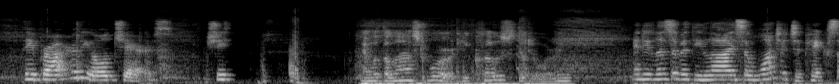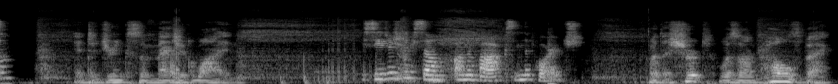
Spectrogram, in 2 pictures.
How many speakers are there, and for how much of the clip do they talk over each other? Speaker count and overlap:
four, no overlap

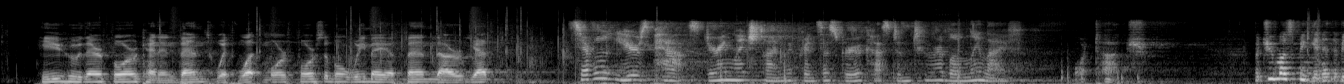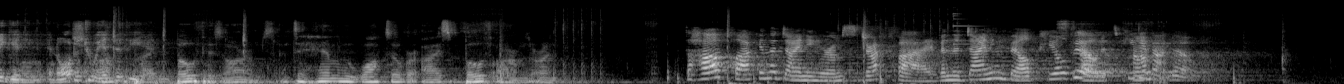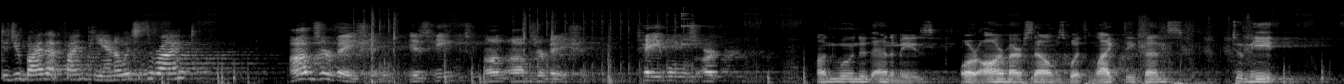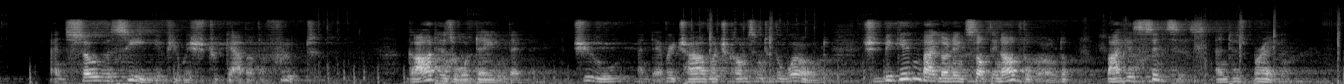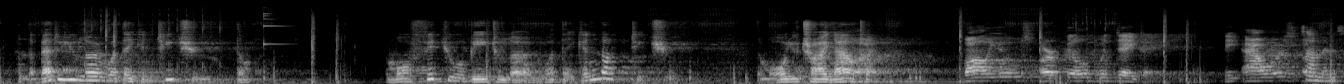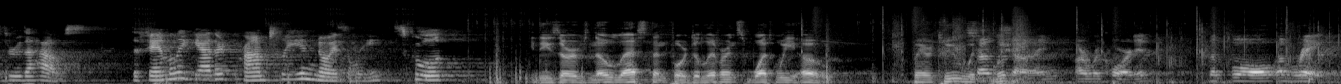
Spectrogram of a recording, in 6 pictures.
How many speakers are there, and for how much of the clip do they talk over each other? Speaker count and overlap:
seven, about 5%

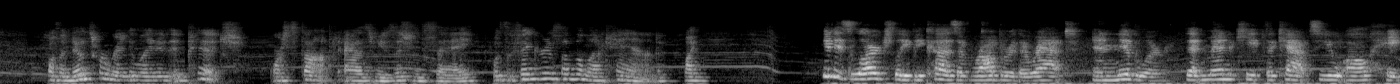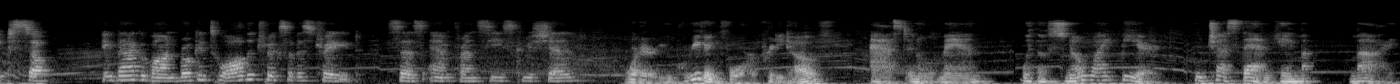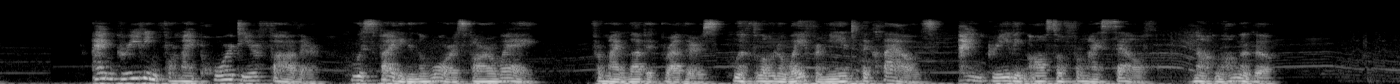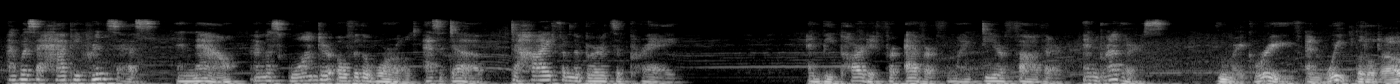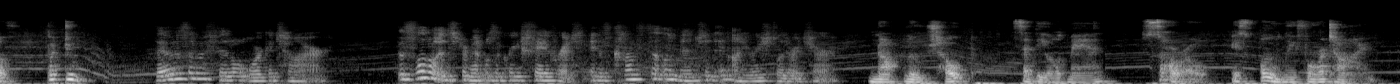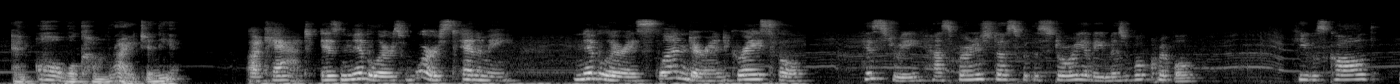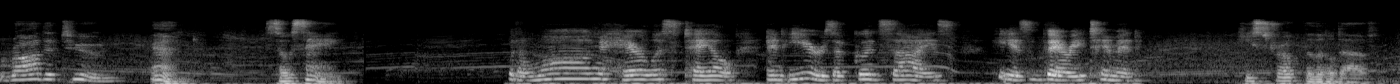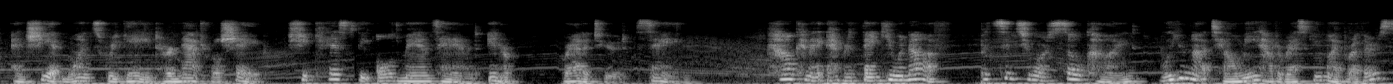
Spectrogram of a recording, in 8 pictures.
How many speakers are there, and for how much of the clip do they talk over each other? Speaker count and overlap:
four, no overlap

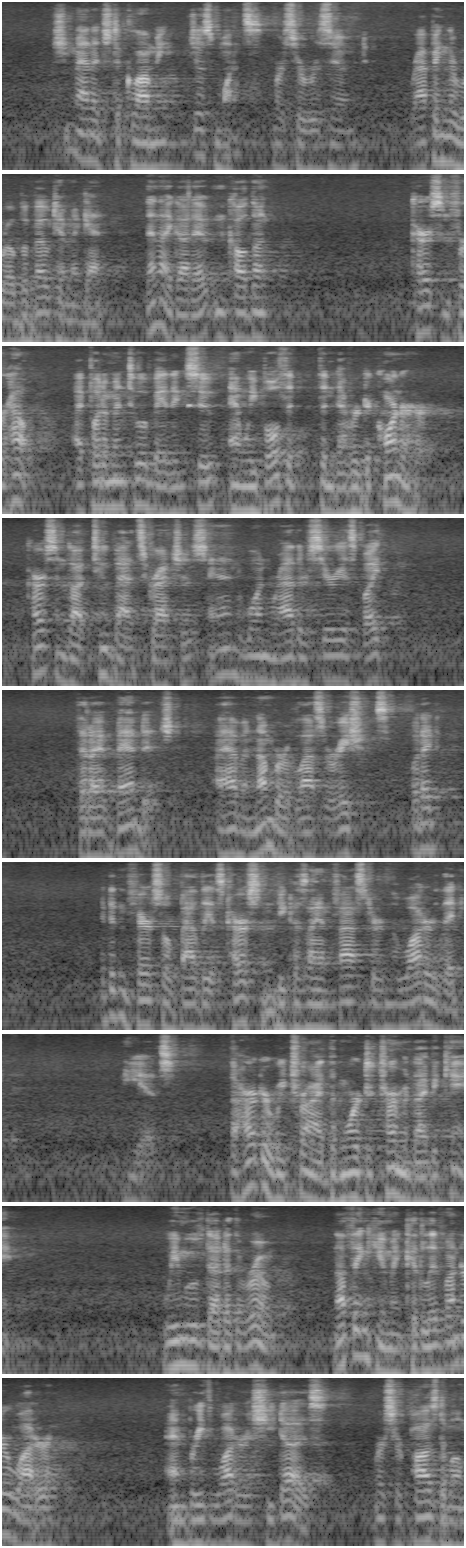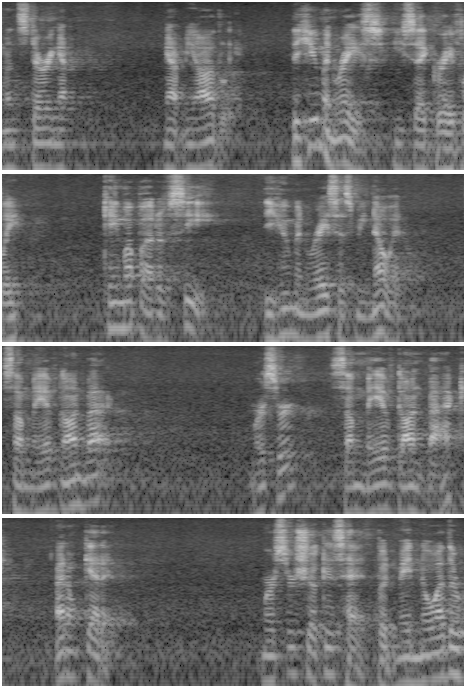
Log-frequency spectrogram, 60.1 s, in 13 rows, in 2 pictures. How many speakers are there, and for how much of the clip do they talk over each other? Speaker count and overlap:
one, no overlap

